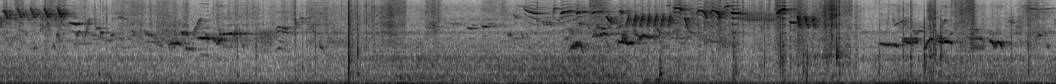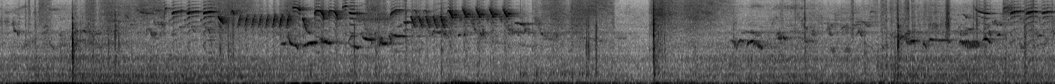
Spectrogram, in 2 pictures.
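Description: A small bird singing: a fast, high trilled phrase that comes back about every nine seconds, with scattered chirps between. Soft clicks and rustles of paper being pressed and creased come through now and then.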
